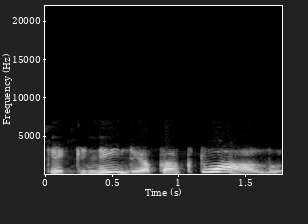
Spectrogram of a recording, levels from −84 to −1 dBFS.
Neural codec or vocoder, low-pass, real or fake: codec, 16 kHz, 4.8 kbps, FACodec; 7.2 kHz; fake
